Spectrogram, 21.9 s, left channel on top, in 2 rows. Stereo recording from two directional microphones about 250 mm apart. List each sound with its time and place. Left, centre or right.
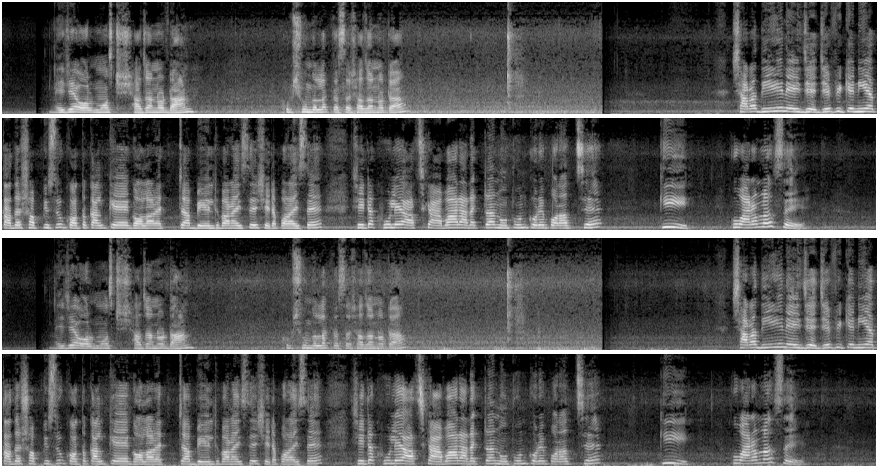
0.6 s speech: centre
3.7 s a woman's voice: centre
9.1 s a woman's voice: centre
